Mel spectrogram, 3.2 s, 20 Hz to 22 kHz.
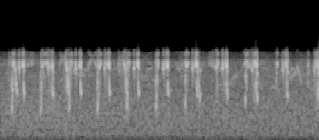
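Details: Osprey nestlings being fed in Estonia, June 2012, calling with a fast run of brief, sharp piping notes, about three to four each second, loud and repetitive.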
